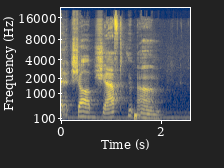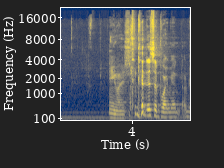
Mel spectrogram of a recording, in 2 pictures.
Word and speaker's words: Schaub: Shout out Brendan Schwab. Schwab. Schwab. How do you say it? Schaub.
